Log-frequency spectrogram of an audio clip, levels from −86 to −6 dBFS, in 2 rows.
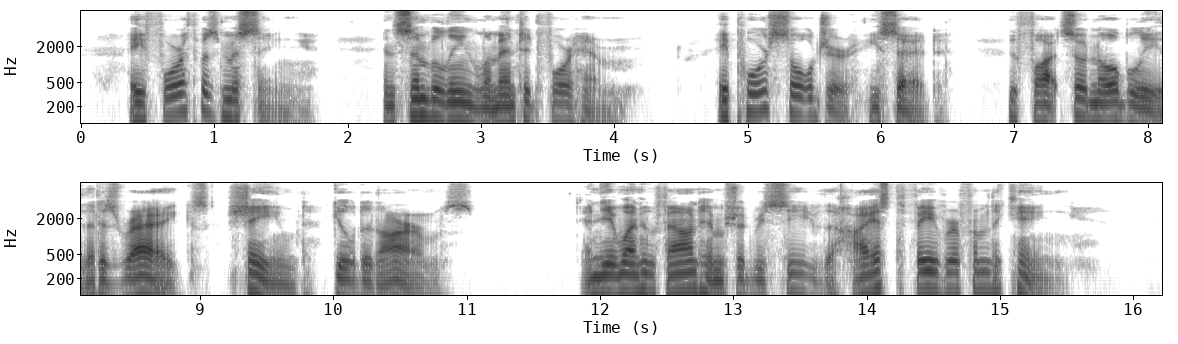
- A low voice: Yes, low, 120 Hz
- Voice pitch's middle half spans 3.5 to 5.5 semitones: Yes, average, 4.3 semitones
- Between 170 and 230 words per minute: No, slow, 135 wpm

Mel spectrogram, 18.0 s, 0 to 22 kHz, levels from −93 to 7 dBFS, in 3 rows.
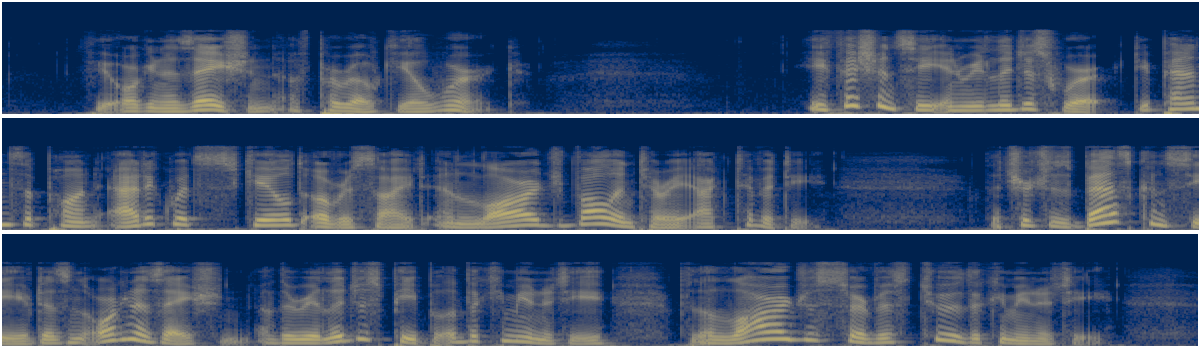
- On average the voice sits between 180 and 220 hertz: No, medium, 155 Hz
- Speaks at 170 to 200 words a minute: No, average, 140 wpm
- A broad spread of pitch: Yes, wide, 8.2 semitones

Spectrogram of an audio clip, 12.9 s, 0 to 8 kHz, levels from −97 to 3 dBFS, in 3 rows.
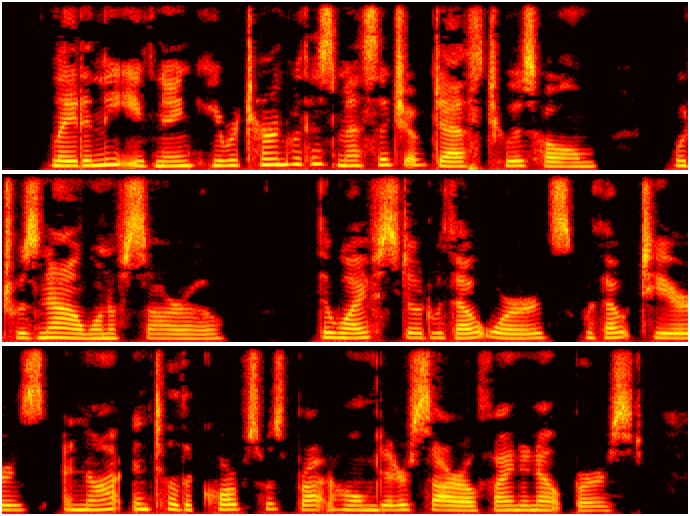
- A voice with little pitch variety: Yes, narrow, 2.0 semitones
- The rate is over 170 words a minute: Yes, average, 190 wpm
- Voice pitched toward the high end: Yes, high, 225 Hz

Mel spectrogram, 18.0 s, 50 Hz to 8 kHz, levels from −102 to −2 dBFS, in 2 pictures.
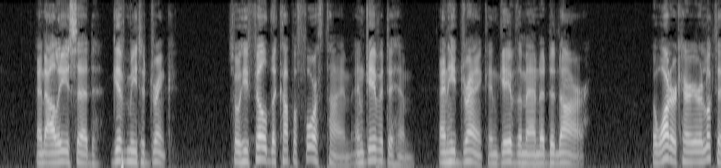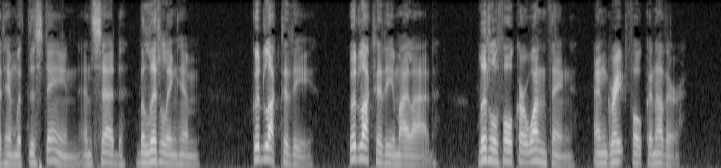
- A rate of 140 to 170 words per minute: No, average, 200 wpm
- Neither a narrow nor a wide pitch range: Yes, average, 3.9 semitones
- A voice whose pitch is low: Yes, low, 125 Hz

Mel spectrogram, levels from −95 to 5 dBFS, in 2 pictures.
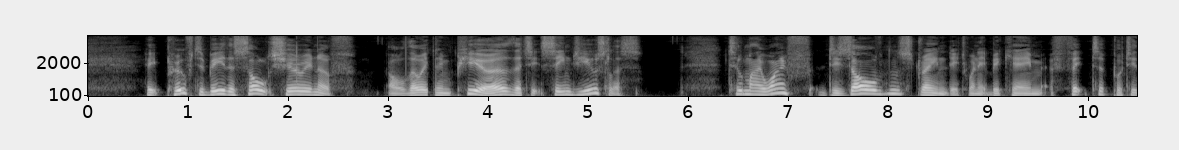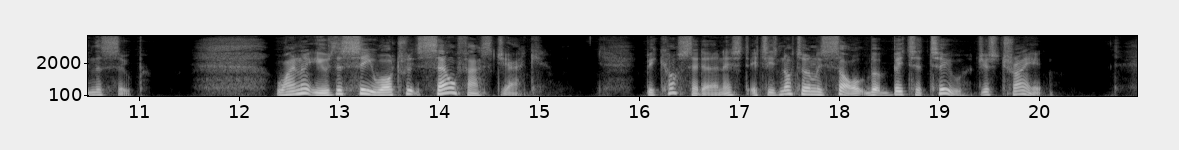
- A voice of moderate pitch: No, low, 130 Hz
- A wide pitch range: Yes, wide, 7.6 semitones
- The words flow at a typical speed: Yes, average, 150 wpm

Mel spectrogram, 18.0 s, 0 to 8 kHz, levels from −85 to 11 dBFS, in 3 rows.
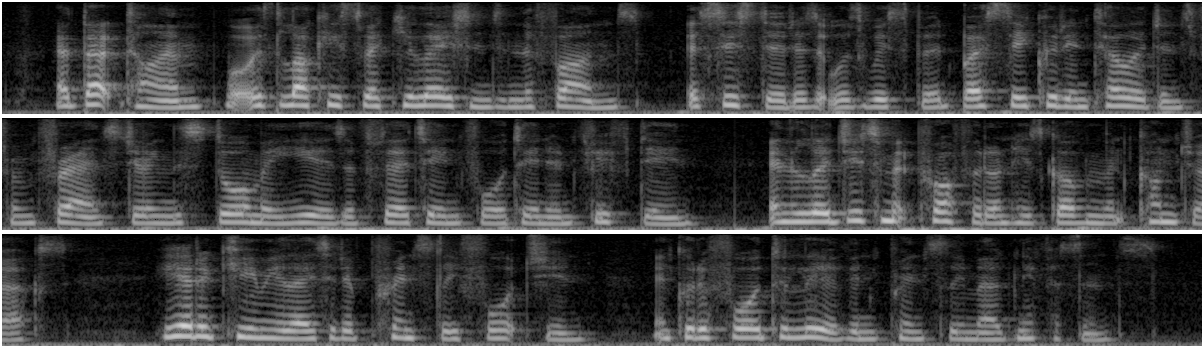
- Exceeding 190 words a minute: No, average, 165 wpm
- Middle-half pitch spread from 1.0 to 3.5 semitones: Yes, average, 3.0 semitones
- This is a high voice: Yes, high, 205 Hz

